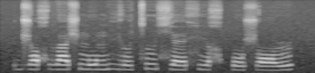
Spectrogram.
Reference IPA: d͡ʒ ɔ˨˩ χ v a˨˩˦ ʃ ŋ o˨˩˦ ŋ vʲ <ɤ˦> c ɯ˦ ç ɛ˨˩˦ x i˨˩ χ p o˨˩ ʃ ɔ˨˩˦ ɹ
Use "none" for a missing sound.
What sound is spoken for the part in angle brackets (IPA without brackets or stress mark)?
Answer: ɤ˨˩˦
